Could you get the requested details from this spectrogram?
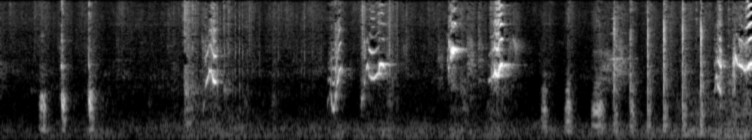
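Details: Javan myna training recording for young birds to play each morning: scattered dry clicks and snaps mixed with short harsh chattering and squeaky whistled notes, growing quicker and denser toward the end.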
